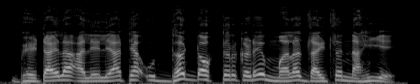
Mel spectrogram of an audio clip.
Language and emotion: Marathi, angry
